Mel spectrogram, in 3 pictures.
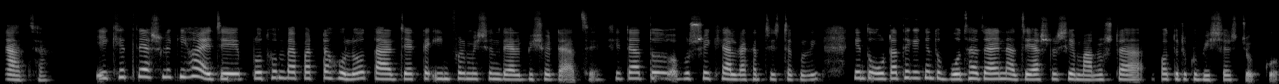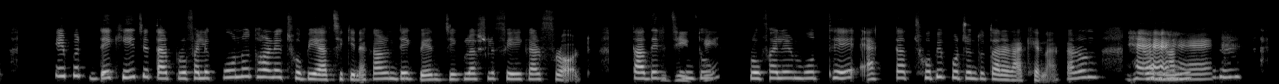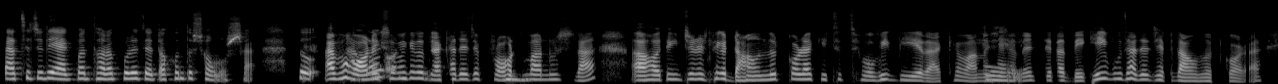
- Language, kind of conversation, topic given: Bengali, podcast, অনলাইনে আপনি কাউকে কীভাবে বিশ্বাস করেন?
- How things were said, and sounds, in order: tapping; laughing while speaking: "হ্যাঁ, হ্যাঁ"; laughing while speaking: "ফ্রড"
